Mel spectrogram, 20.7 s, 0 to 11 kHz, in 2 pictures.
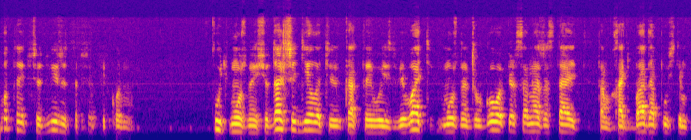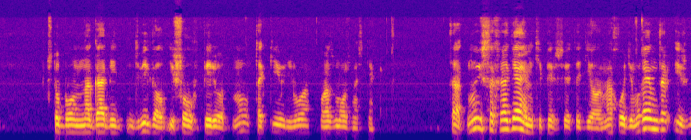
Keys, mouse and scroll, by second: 3.2 click, 7.3-8.0 scroll down 1, 8.0-11.2 scroll down 1, 14.1 middle click, 15.4-16.3 scroll down 1, 16.3 click, 16.3-17.2 scroll down 2, 17.2 middle click, 17.2-19.3 scroll down 1, 20.0 click.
